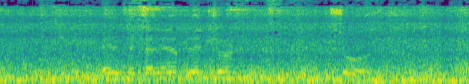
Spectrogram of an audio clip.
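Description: Steel wheels squeal against the rails.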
